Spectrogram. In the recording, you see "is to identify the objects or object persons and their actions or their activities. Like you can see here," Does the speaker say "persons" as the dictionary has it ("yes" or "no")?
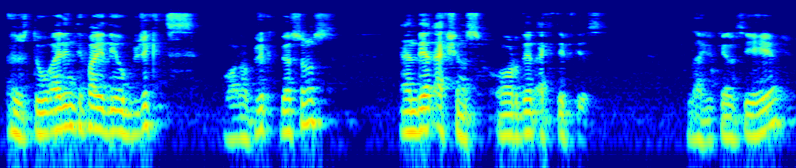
no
